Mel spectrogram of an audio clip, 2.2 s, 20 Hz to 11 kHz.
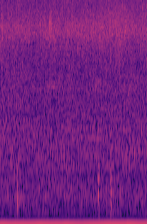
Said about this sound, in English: frame number 2, more of the same, just a handful of bees. And these frames were loaded with honey previously.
